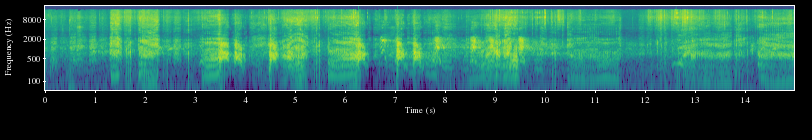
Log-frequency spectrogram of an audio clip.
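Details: Dog at the Itus Kutyasuli dog school during a training session on 8 December 2013, giving short, sharp barks in irregular bursts, mixed with spoken Hungarian commands and praise from a trainer.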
